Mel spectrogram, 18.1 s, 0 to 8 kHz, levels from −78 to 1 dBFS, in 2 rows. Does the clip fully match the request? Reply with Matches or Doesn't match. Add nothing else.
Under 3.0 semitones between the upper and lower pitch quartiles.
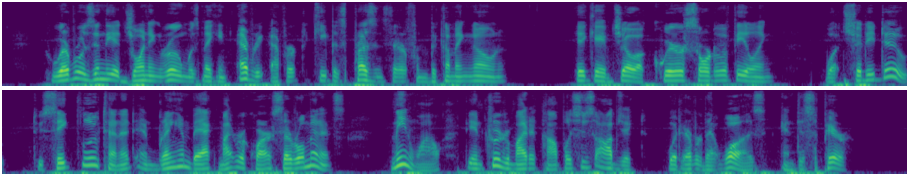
Doesn't match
